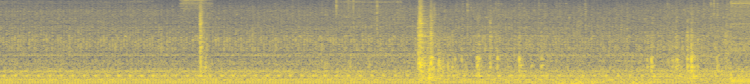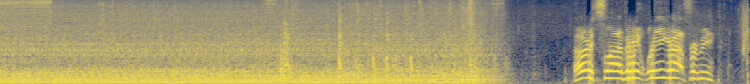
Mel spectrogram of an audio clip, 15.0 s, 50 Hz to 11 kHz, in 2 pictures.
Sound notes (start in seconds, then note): 4.1 wood slab thuds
